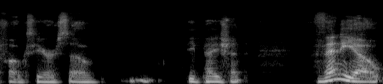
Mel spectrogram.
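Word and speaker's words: venio: here so be patient veneo with a short e is i come vainy with a long e is i came now fortunately the the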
